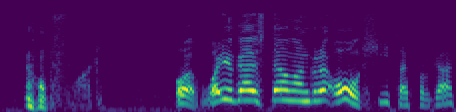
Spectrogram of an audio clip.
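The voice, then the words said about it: Put-on Slovak accent. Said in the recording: “Where did you get that accent? ... It just all of a sudden became Slovak”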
